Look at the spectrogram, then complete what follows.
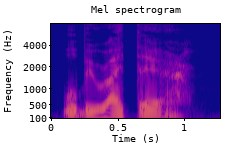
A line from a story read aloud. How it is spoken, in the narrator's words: Rex said, his voice flat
